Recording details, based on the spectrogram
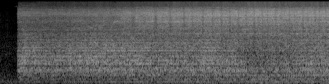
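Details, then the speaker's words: Airbrush spraying a scale model car fender with under-thinned paint: sharp hiss that flutters and sputters unevenly instead of a steady spray pattern; fix is thinning the paint more. "get this fluttering all right now it's spraying on there but that's not going to it's not going to look good and you don't want that you want a nice you want a nice steady spray pattern so we're going to thin that a little bit more"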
